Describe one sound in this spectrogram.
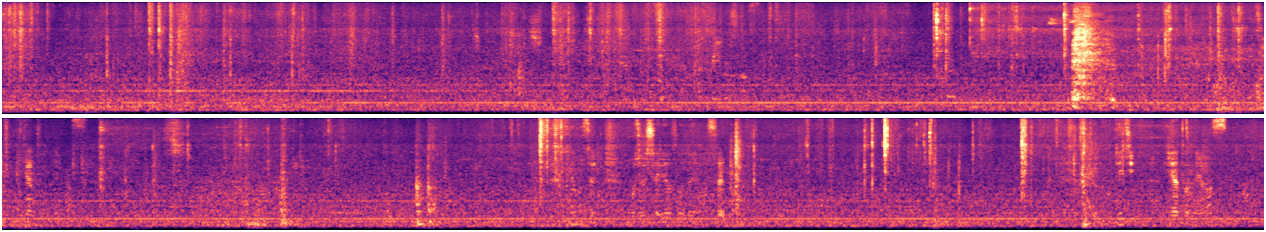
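A train rumbles and hums steadily as it slows and stops.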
